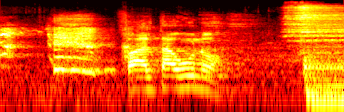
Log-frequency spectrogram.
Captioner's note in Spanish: Risas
